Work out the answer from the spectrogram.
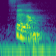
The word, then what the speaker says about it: selam: selam (czyt. selam) W języku tureckim jest też słowo 'dzień dobry'.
